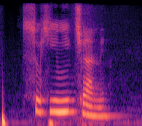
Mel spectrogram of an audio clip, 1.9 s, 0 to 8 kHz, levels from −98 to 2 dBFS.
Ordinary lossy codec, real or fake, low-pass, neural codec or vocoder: AAC, 48 kbps; fake; 7.2 kHz; codec, 16 kHz, 2 kbps, X-Codec, HuBERT features, trained on balanced general audio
